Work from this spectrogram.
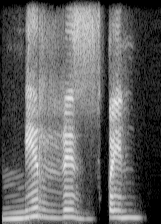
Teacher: تو یہاں پر نون ساکنہ کا ادغام اس طرح سے ہوگا کہ ہم نون ساکنہ کو نہیں پڑھیں گے اور لیٹر میم کو لیٹر را سے ملا دیں گے، اور اس طرح سے اس کی ادائیگی کریں گے مر رزقن۔ آپ کو لیٹر نون کی کوئی بھی آواز یہاں پر نہیں آئی کیونکہ لیٹر نون پوری طرح سے مرج ہو چکا ہے لیٹر را کے اندر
